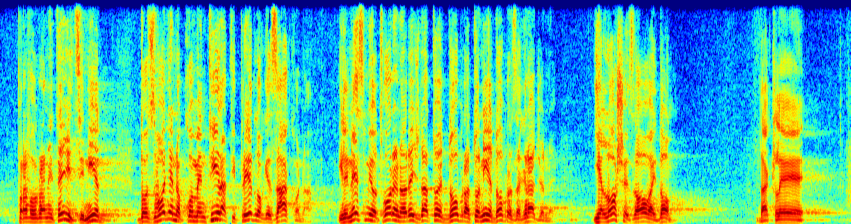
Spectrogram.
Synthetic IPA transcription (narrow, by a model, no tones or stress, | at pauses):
pɾaʋo̞bɾanit̪eʎit̪sinije̞d̪o̞zʋo̞ʎe̞no̞ko̞me̞nt̪iːɾat̪ipɾjed̪lo̞ɡe̞zaːko̞na̰ | iline̞smijeot̪ʋo̞ɾe̞noɾe̞t͡ʃd̪at̪ojed̪o̞bɾoat̪o̞nije̞d̪o̞bɾo̞zaɡɾad͡ʒanḛ | jelˠo̞ʃezao̞ʋajd̪o̞m | d̪a̰kle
